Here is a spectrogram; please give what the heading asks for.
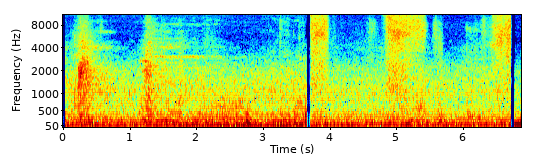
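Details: Steady low hum in the cabin while driving, present from low to high speed, from cupped (scalloped) tyres with wavy tread. The noise was previously misdiagnosed as a gearbox/transmission problem.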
